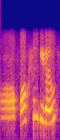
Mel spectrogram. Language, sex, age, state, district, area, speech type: Assamese, male, 45-60, Assam, Nalbari, rural, conversation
